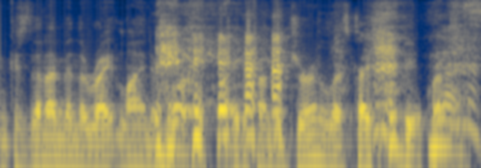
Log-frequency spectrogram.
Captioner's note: laughing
